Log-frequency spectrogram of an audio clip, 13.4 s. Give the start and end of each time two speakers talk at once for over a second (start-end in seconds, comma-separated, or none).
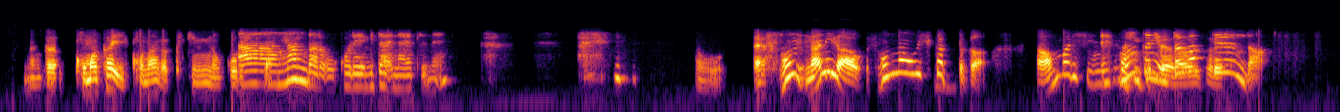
11.0-12.3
